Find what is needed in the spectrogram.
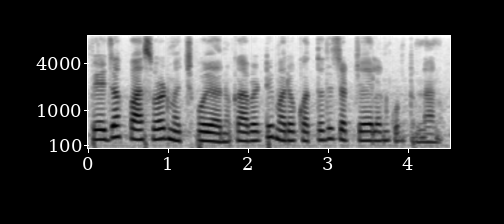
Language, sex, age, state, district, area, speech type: Telugu, female, 60+, Andhra Pradesh, West Godavari, rural, read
